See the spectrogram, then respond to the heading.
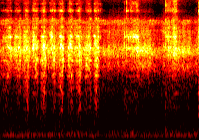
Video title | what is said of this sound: JIJ forge N fishin is live! | we're going to hit it with the file. And you can hear it. It escapes.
